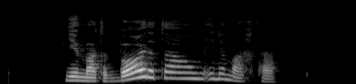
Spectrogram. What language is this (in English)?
Western Frisian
